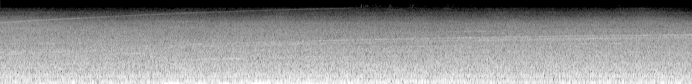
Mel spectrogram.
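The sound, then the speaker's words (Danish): The engines of a Yugoslav plane in Sweden roar steadily and loudly as the captain starts them, a high whine slowly climbing in pitch as they spool up beneath a dense rumbling wash of noise, with no voices. “Kaptajn Popov bliver rasende og tænder for flymotorerne.”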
